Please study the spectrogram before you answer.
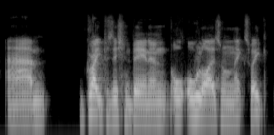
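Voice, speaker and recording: A man's voice: medium pitch, steady tone, moderate pace, no echo. A man giving casual sports analysis as a podcast co-host, thinking aloud and restarting his phrases.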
